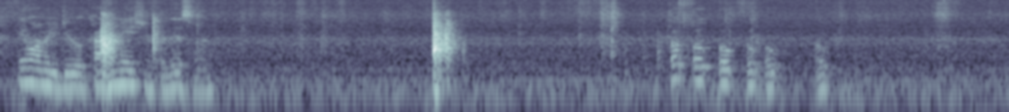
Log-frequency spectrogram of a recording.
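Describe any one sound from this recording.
Playing cards are shuffled and riffled by hand.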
